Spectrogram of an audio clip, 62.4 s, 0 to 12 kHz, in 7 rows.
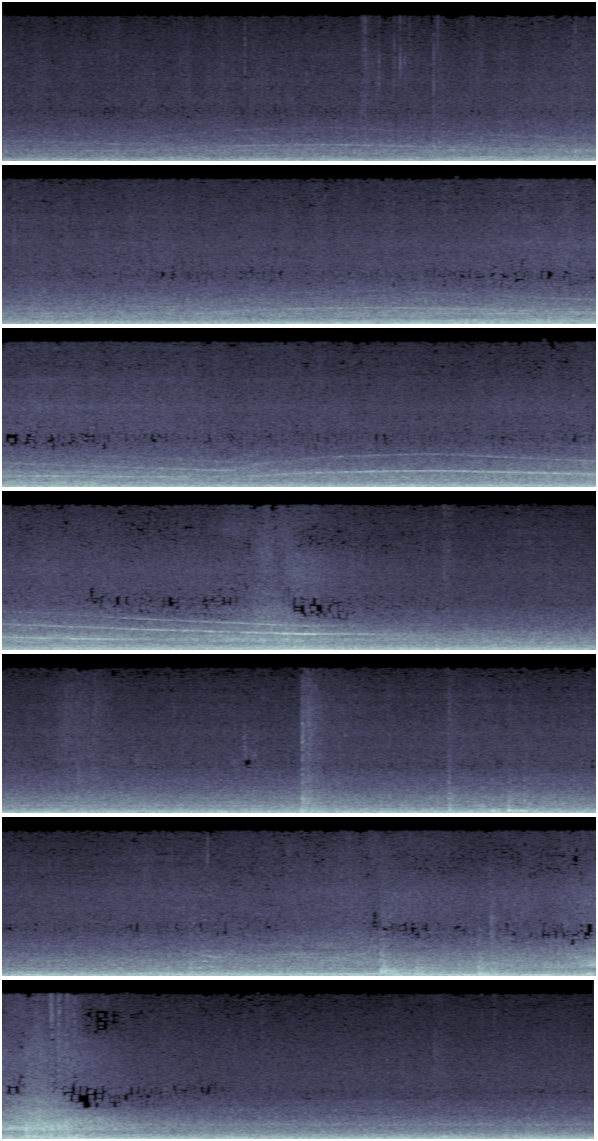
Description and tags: Sounds recorded while creating impulse responses with the DS-40.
